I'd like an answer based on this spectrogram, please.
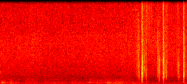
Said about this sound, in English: The thunder approaches.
